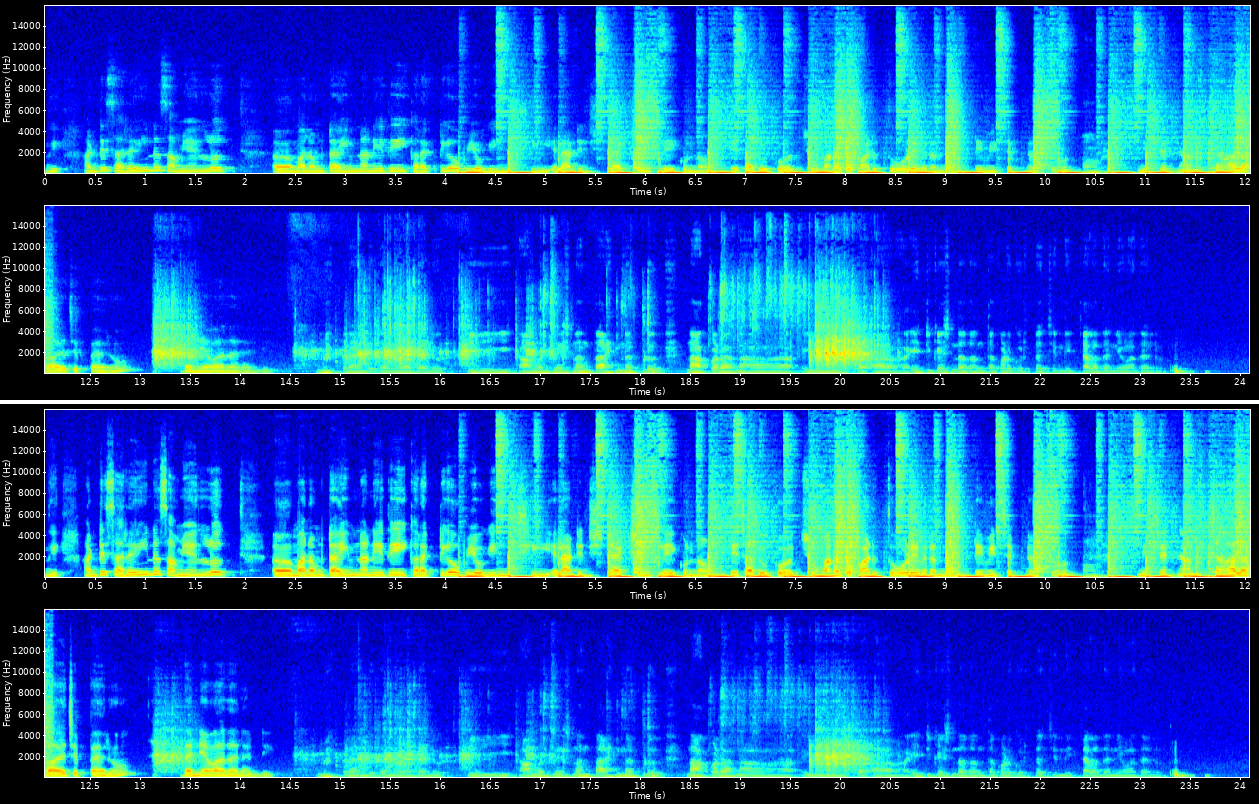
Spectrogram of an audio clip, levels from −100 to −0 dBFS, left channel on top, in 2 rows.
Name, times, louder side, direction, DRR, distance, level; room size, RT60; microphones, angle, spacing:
voice 1, 0.0-10.3 10.9-14.3 23.3-23.6, right 5 dB, 70° right, 0.5 m, -35 dB
sound 1, 4.1-12.1, right 1 dB, 15° right, 0.7 m, -26 dB
voice 2, 10.4-10.8 14.8-23.3, left 2 dB, 60° left, 1.9 m, -47 dB
sound 2, 13.1-13.8 14.5-17.3 17.7-18.1 18.7-20.7, left 7 dB, 40° left, 0.5 m, -41 dB
8.2 x 3.4 x 6.0 m
head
